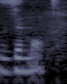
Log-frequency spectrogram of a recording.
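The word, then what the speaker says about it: Simmel: his name is George zimmel pronounced ziml um he really talked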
